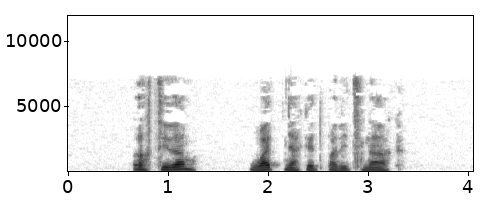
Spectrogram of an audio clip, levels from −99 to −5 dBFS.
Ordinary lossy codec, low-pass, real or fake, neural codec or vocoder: AAC, 48 kbps; 7.2 kHz; real; none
